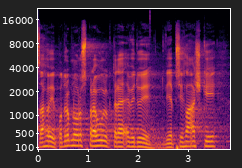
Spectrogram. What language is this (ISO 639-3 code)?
ces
